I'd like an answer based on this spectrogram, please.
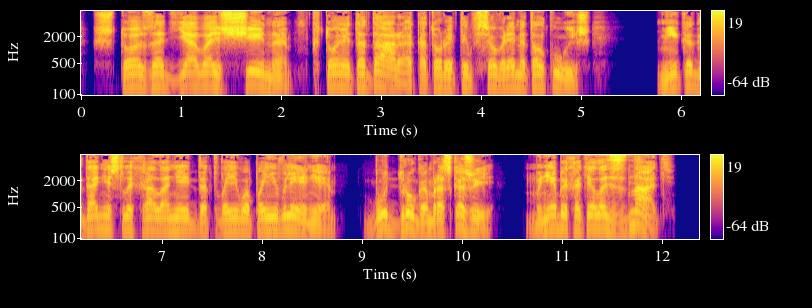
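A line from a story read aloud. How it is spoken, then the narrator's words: Snarling shout. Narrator (Russian): Он оскалил зубы и крикнул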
